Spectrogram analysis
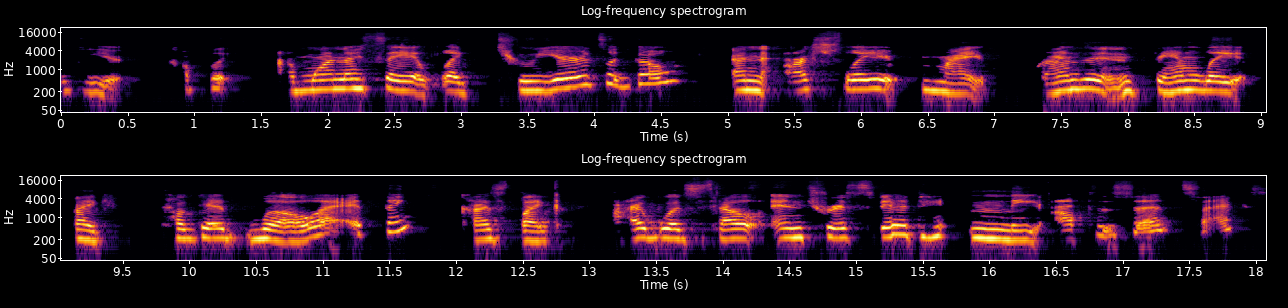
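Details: Adult woman with progressive ataxia of still-undiagnosed type affecting nerves, balance, speech and mobility; mainly a wheelchair user; ataxic dysarthria.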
